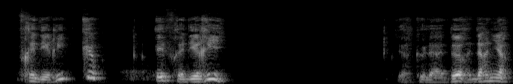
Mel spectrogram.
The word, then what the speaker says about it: Frédéric: était on s'est entendu sur l'idée qu'il fallait prononcer Frédéric et Frédéric que la dernière consonne doit pas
